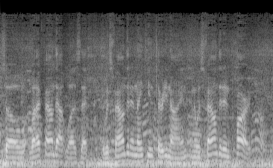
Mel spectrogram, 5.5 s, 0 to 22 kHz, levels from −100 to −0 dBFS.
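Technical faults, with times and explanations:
No technical faults can be heard anywhere in this audio.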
